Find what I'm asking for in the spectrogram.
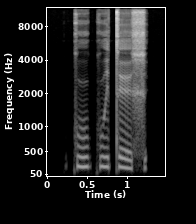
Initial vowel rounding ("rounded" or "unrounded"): rounded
